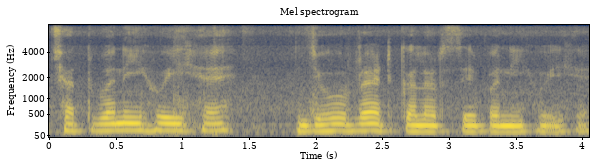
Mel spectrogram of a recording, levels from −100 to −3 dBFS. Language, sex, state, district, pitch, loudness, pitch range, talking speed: Hindi, male, Himachal Pradesh, Shimla, 130 Hz, -15 LUFS, 120-140 Hz, 165 wpm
